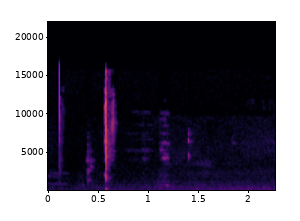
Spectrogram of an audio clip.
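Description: A single sharp click about half a second in, with a fainter click just before it, in an otherwise near-silent room.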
